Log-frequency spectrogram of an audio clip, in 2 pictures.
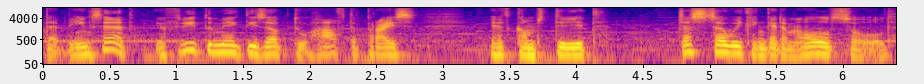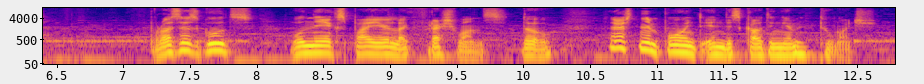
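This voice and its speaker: A man's voice: mid-range voice, animated, normal speed, faint music behind, natural voice. A man voicing a brusque middle-aged market trader with a put-on Scottish accent, giving blunt instructions sprinkled with dialect words. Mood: brisk.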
